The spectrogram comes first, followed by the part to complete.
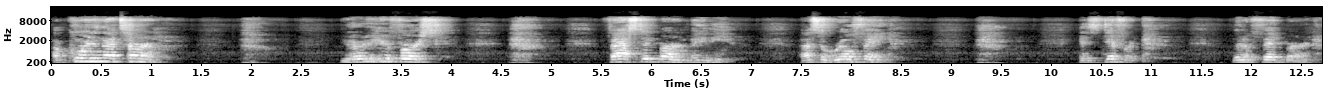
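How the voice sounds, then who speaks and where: A man's voice: high-pitched, slow pace, long pauses. A man in his thirties, out of breath after lifting, rambling casually to the camera in a small home gym. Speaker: fitness vlogger. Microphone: far camera. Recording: very echoey room, from far off.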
